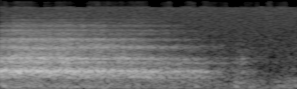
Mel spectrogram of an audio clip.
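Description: A long, steady exhaled breath during a tai chi practice, a soft airy rush that is close and fairly loud at first and gradually fades over a second and a half.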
